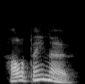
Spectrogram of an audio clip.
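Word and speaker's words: jalapeño: Jalapeno. Y'all put the little squiggly. See, jalapeno has that little squiggly thing over it. Y'all put the little accent on the little squiggly thing.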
